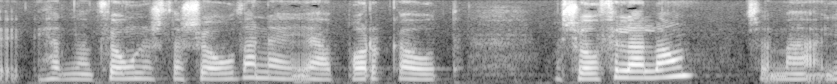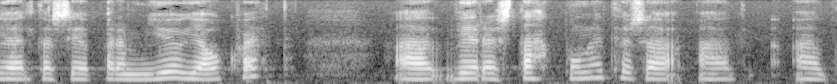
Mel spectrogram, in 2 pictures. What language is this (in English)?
Icelandic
